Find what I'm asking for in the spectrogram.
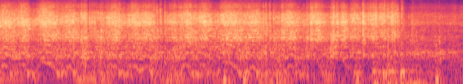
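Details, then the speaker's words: Maserati, owner suspects starter needs replacing or shimming; restarted after a rest, engine catches and revs raggedly for a few seconds, then sags and fades, won't stay running; starts then stalls. "come on okay enough playing around obviously she's not wanting to stay running"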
